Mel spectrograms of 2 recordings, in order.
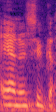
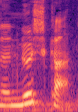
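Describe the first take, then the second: First: The name has four syllables, with an extra vowel. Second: The name has three syllables, without the extra vowel. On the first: The speaker calls it wrong. "Not Anushuka" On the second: The speaker calls it right. "an Anushka"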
